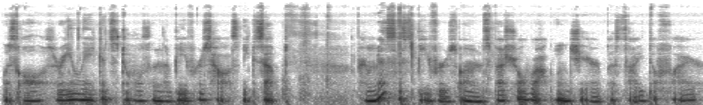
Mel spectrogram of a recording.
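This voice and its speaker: A woman storyteller reading a bedtime story in ASMR style with a soft, hushed whisper. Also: fairly low pitch, fairly even intonation, slow pace, vocal fry, slight background noise, rough recording. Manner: soft whispering, soothing hush.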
